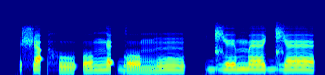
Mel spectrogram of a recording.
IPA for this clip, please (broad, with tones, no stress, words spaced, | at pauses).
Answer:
ʃä˦ʔhu˨ ʔo˦ŋɛ˦ʔ ɡo˨mũ˦ | d͡ʑe˦mɛ˦d͡ʑɛ˦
